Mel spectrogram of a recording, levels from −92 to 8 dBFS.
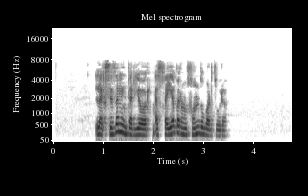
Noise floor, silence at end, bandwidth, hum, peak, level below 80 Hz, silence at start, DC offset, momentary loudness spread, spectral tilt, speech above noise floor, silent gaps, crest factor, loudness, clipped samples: -79 dBFS; 1.35 s; 8 kHz; none; -2 dBFS; -58 dBFS; 0.85 s; under 0.1%; 10 LU; -4.5 dB/octave; 64 dB; none; 16 dB; -16 LUFS; under 0.1%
